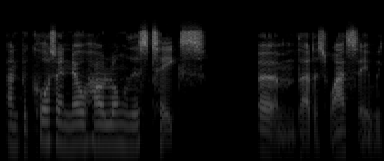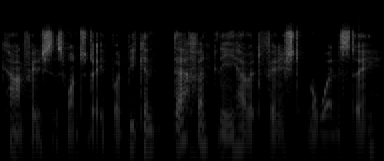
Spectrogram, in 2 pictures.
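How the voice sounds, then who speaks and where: This host, from Denmark and speaking with a Danish accent, crochets on a livestream while casually answering comments from viewers. The mid-range voice is sing-song, fairly quick, creaky and a touch bright, in a dry recording. Lots of fillers and unfinished sentences come through as the host thinks aloud.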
